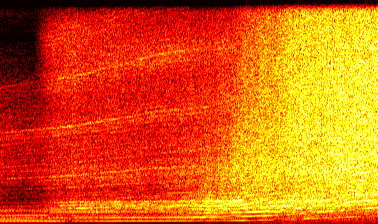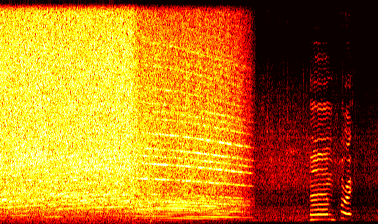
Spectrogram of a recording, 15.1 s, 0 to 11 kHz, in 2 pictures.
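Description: A Stage 4 Chevrolet Corvette C7 Z06 engine screams through hard acceleration, pitch rising and dropping back at each upshift, loud and sustained before cutting off, followed by a few short blips and a voice speaking.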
